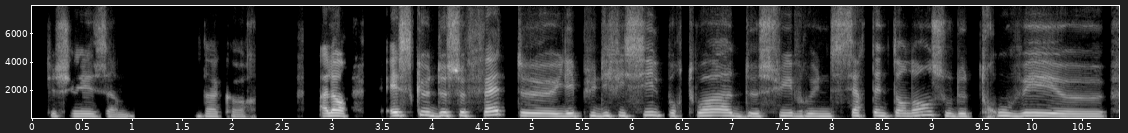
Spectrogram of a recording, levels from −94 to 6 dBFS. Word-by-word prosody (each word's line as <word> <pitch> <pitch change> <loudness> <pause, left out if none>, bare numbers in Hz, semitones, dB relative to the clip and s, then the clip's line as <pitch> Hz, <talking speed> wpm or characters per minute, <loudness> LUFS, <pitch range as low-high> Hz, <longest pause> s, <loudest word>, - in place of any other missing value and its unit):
Que 170 - -9
chez 170 0 -6
les 165 -2 -4
hommes? 140 -2 -11 0.6
D'accord. 160 -2 -9 0.6
Alors 190 0 +7 0.4
est-ce 220 -1 +6
que 245 -3 0
de 210 +1 +1
ce 215 +1 +3
fait, 235 +7 +3 0.2
heu, 185 -3 +4
il 170 +1 -1
est 180 - +5
plus 190 +3 -4
difficile 195 +4 -2
pour 190 -3 -7
toi 210 +1 0
de 170 0 -3
suivre 170 0 -4
une 170 0 -2
certaine 195 +2 -3
tendance 210 +6 -3
ou 180 -2 -4
de 170 0 -1
trouver, 195 -1 +1
heu, 160 -2 -3
185 Hz, 150 wpm, -22 LUFS, 170-205 Hz, 0.6 s, Alors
